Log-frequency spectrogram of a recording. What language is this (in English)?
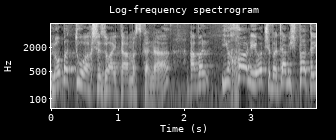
Hebrew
